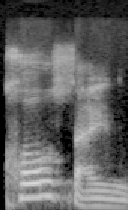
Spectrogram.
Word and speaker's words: cos: 때는 사인이라고 읽습니다 그다음에 코사인 이죠 앞에 코가 붙었죠 코가 코가 붙었어요 그죠 코인은 자 앞에 세 글자만 따서 cos고 적고 읽을 때 코사인 아고 읽 자 그다음에 탄젠트라인 있는데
